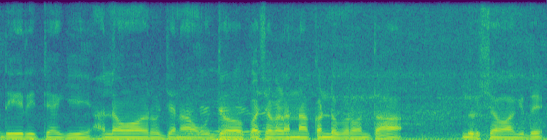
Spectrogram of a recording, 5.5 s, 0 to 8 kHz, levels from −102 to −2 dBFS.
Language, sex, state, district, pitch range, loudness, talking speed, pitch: Kannada, male, Karnataka, Belgaum, 90-95 Hz, -16 LUFS, 110 wpm, 95 Hz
